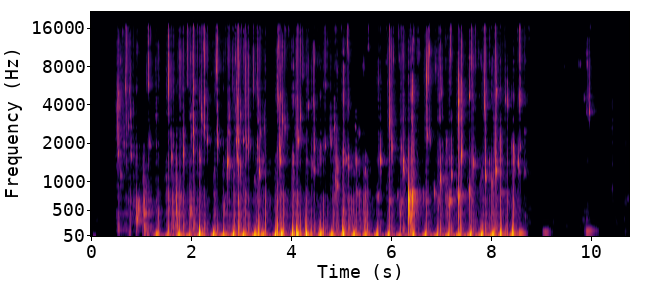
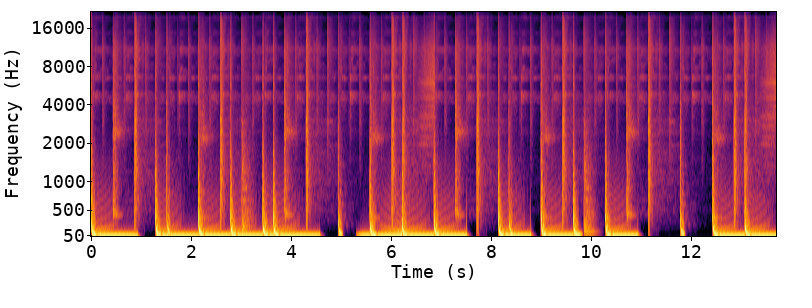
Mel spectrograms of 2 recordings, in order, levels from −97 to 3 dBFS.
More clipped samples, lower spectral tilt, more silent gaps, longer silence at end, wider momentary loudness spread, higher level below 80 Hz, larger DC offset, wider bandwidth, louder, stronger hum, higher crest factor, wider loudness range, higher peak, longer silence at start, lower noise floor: second, under 0.1% vs 1%; about the same, -5.5 dB/octave vs -6 dB/octave; neither; first, 2.15 s vs 0 s; first, 16 LU vs 8 LU; second, -26 dBFS vs -8 dBFS; neither; about the same, 17 kHz vs 18.5 kHz; second, -27 LUFS vs -11 LUFS; neither; first, 24 dB vs 6 dB; first, 6 LU vs 3 LU; about the same, -2 dBFS vs 0 dBFS; first, 0.5 s vs 0 s; first, under -90 dBFS vs -40 dBFS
